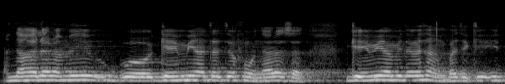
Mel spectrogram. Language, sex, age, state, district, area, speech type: Goan Konkani, male, 18-30, Goa, Bardez, urban, spontaneous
